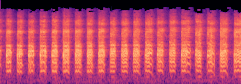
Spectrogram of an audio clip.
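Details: Wild female red junglefowl calling: a steady series of harsh, nasal clucking notes, about three per second, roughly nineteen evenly spaced notes with no other sounds.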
